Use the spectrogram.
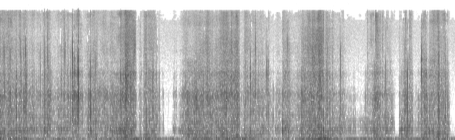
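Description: Two wooden chopsticks stir and poke through a small wooden bowl heaped full of raw shelled pine nuts, with two black microphones buried in the pile so the nuts rub against them too. A steady, dense crunchy rustle and scratching of tumbling nuts continues throughout, punctuated by brief pauses and small louder clicks.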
